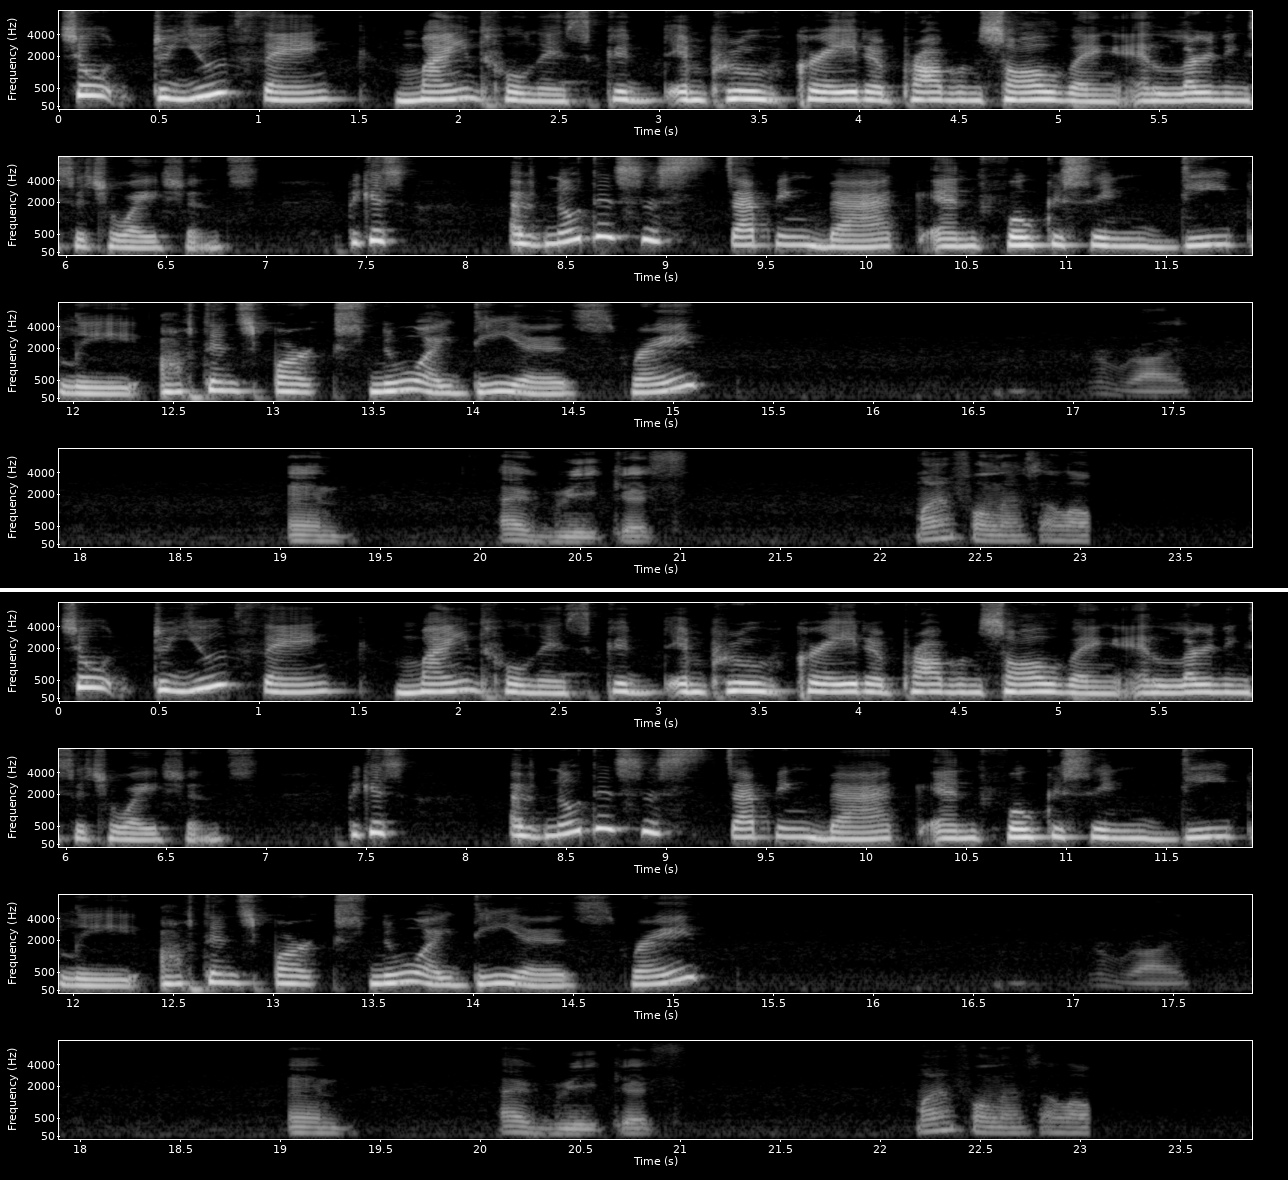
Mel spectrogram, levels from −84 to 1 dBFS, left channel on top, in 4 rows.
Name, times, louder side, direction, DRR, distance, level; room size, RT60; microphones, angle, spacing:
voice 1, 0.0-6.9 7.4-7.7 8.2-15.1, left 2 dB, 15° left, 0.3 m, -18 dB
voice 2, 17.1-17.6 19.0-19.4 20.1-21.0 22.2-23.0, left 2 dB, 80° left, 1.7 m, -34 dB
head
